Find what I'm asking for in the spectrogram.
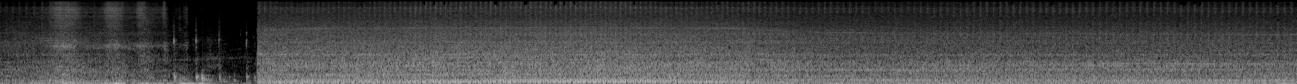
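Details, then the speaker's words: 1976 Chevrolet Nova V8, 35-year garage find, first start with starting fluid: after a short crank it fires into a thin, uneven patter around four beats a second and won't idle; owners suspect carburetor accelerator pump or choke issue. "It don't sound like no 350, does it? Yeah. Huh. Well, why it ain't. All right, go ahead. It just won't idle. It just won't idle."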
